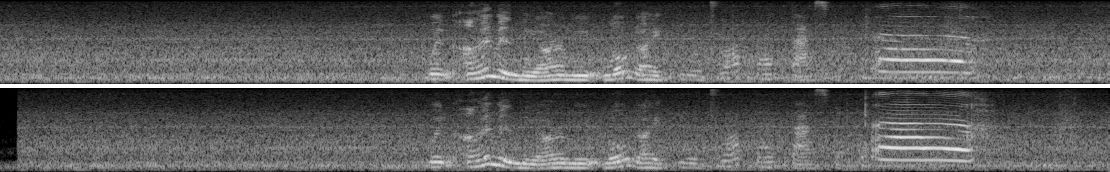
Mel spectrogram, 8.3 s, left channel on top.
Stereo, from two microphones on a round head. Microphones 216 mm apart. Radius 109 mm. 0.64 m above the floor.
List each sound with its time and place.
3.2 s a woman speaking: 20° left (ahead or behind), 0.5 m; by 5.0 s 25° left (ahead or behind), 1.0 m
5.1 s a woman speaking: 15° left (ahead or behind), 1.4 m
6.5 s a cat meowing: 75° right (ahead or behind), 0.6 m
